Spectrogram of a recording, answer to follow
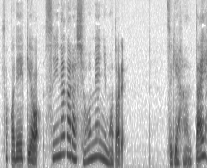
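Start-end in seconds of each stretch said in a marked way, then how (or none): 3.3-4.1 whispered quick cue; whispering. Real, not acted. Quick whispered cue between reps.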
